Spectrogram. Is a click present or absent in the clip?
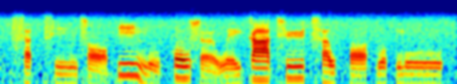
absent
